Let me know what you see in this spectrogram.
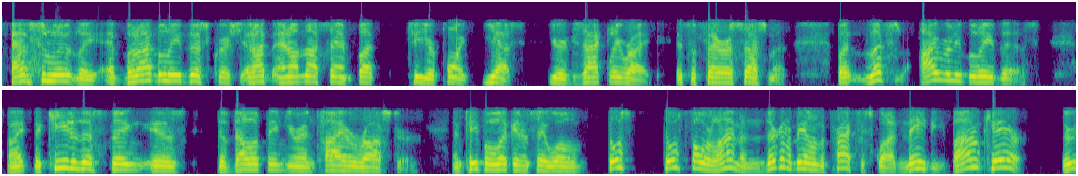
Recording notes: Naturally, he called.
